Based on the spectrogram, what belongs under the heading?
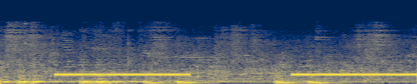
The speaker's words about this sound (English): I'm gonna make a phone call. I think I saw a payphone back here.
